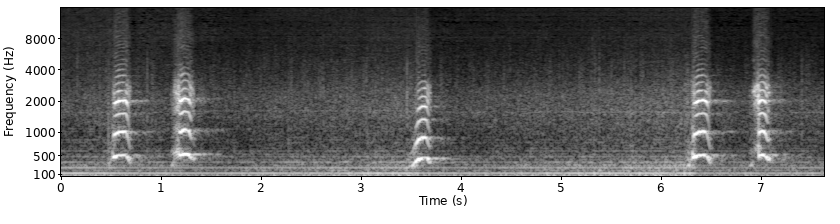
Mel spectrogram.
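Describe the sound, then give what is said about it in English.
Bark-like hoots from adult great horned owls near a threatened nest: five short, harsh, barking calls in uneven pairs and singles, loud over a steady low hum. “When nest or young are threatened, adults make bark-like hoots.”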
